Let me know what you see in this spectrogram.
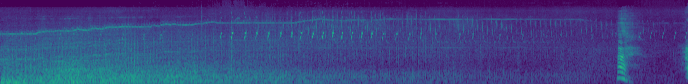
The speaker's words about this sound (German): Der Hubschrauber erhob sich und flog davon in Richtung Abendsonne.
